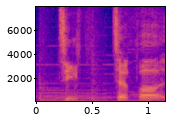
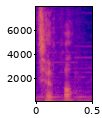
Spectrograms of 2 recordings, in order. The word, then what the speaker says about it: Tifa: I call her the cheat code gift because anything tiffa is always approved. Yeah, I forgot pronounced tifa. Yeah, tifa.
